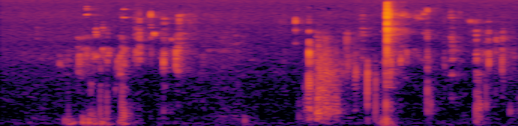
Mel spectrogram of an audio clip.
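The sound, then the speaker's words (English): Sipping a caffeinated drink, heard as faint wet slurps and swallowing sounds in a few short bursts, with a sharper wet click near the end and quiet pauses between. “Excuse me while I refresh myself with even more caffeine, which should bring the levels of caffeine floating in my bloodstream to an almost toxic level.”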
